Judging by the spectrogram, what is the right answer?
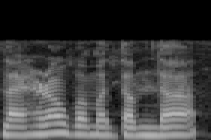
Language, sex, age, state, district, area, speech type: Manipuri, female, 18-30, Manipur, Tengnoupal, rural, spontaneous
